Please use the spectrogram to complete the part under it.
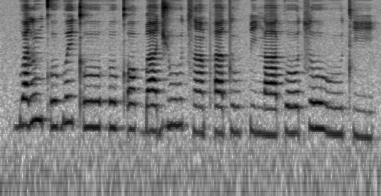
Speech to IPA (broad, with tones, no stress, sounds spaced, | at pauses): ɡʷ a˨ l ũ˦ kʼ o˨ ɡʷ e˦ kʼ oː˨ h o˨ kʼ ɔ˨ ɡ͡b a˨ d͡ʒ uː˦ t͡s ã˨ pʰ a˨ t uː˨ k͡p i˨ ŋ aː˨ k oː˨ t͡s oː˦ β uː˨ tʰ i˨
